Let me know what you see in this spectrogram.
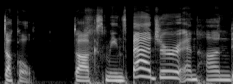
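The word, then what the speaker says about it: Dackel: But actually in German, we mostly call them dackle, pronounced duckle.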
